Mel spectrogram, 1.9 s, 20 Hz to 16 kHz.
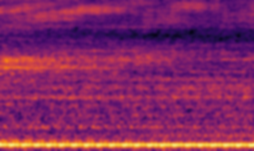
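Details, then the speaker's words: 1998 Ford Mustang at first start after sitting 10 years, cold and starting to warm up: a steady, even low idle with a smooth beat and no knocks, misses or squeals. It fired right up and runs cleanly. "sounds really good i'm gonna let it run awhile let it heat up for the first time in 10 years"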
